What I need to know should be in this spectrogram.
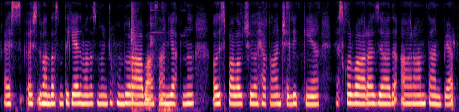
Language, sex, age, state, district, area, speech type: Kashmiri, female, 18-30, Jammu and Kashmir, Kulgam, rural, spontaneous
